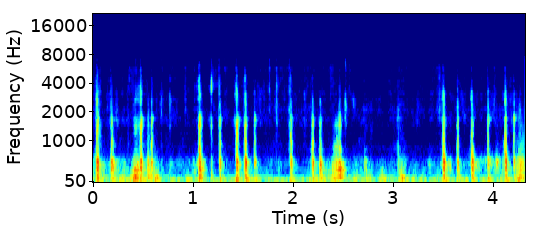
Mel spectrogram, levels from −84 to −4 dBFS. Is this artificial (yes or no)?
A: yes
